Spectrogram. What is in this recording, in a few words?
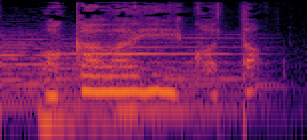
Oh kawaii koto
